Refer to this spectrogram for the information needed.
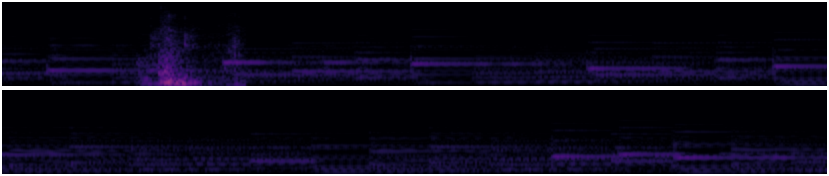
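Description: A single dull thunk near the start as a door is opened to let out a cat that was scratching it, then steady tonal music-like sound continues in the background with no talking.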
